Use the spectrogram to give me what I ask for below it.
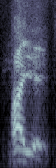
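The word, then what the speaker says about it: Pagés: You know, Paye. Paye. Yeah, Paye. He's Cuban, right? Yeah. Cuban. And they were. But it's spelled Page. Yeah, but Paye. So here in the United States, it's just Andy Page.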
